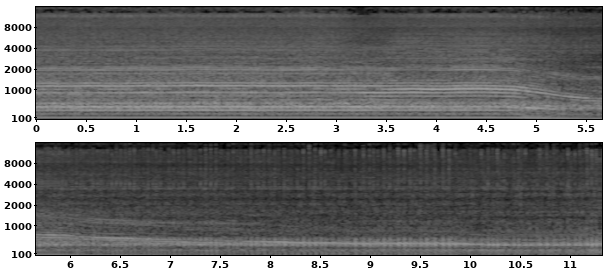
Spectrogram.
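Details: Homelite two-stroke leaf blower (high/low/off switch, no throttle): holds a steady high buzz, then drops cleanly to an even idle without stumbling; runs healthy.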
